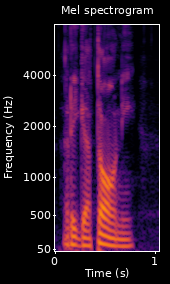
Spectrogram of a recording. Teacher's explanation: there are a lot of people in Italy that do pronounce it with an open o and say riatoni.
